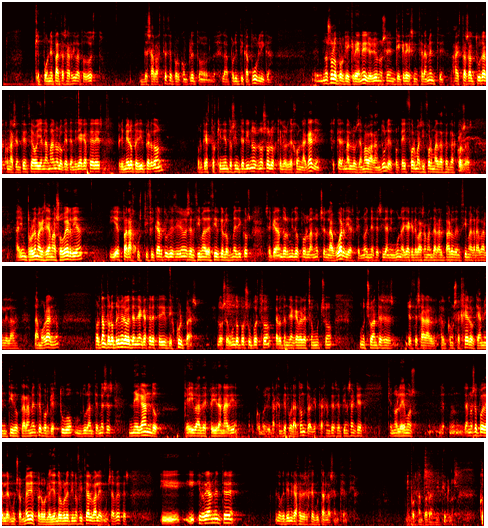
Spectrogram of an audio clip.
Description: El secretario general del PSOE de Castilla-La Mancha, que ha participado en las Jornadas del Partido Socialista de Euskadi “Reflexiones sobre el futuro”, señala que el PSOE "ha decidido tomar riesgos con las primarias para seguir siendo el partido del cambio”
Intervención Page en jornadas PSOE Euskadi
